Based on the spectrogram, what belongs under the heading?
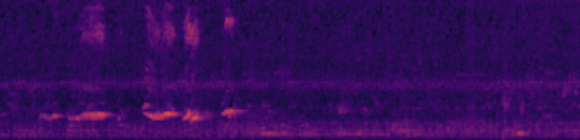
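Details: Common blackbird giving a calm, unhurried evening song: soft fluted warbling phrases in the first two and a half seconds, then only a steady low hum and faint background noise.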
